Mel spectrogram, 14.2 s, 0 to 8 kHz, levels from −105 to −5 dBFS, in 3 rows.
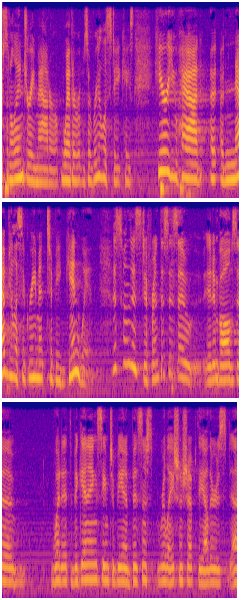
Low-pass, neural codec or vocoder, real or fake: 7.2 kHz; vocoder, 44.1 kHz, 128 mel bands every 256 samples, BigVGAN v2; fake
